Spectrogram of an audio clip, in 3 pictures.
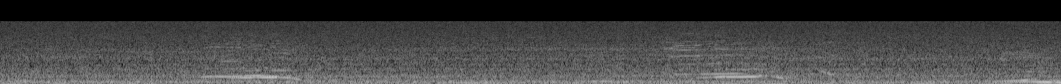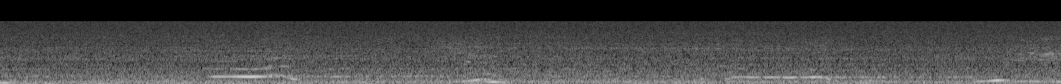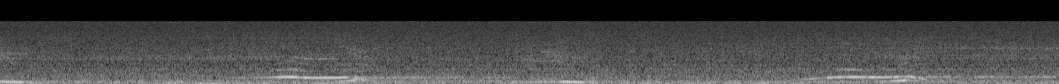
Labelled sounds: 6.7	7.0	humpback whale, 1.3 to 1.5 kHz
24.7	24.9	humpback whale, 1.7 to 2.0 kHz

